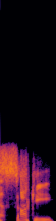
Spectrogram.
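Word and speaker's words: Psaki: kind of serving members the p is silent is it really thanos yeah it's silent it's silent okay okay so jen saki also my favorite beverage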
